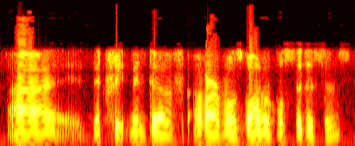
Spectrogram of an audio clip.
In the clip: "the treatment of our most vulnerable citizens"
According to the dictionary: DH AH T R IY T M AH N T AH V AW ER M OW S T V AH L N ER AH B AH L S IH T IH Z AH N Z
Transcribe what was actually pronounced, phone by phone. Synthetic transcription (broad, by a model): DH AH T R IY T M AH N T AH V AW ER M OW S T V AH L N ER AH B L S IH T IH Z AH N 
